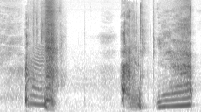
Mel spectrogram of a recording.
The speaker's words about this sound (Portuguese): Oi, eu vou espirrar já.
